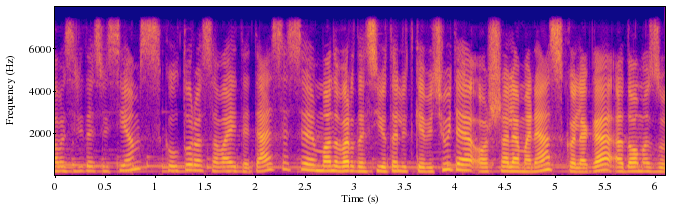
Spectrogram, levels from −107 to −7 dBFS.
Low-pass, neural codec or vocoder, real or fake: 7.2 kHz; none; real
